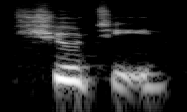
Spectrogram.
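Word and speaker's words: Ncuti: I believe you pronounce it like a CH. I believe that's what I'm hearing. It's like Shuti Gatwa.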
